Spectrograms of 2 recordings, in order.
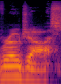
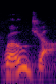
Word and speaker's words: Rojas: If you can get Tejada right, you can get Rojas right. It's the same thing. A silent J. You pronounce it. Okay, That's whatever. what- If you said know one, you Rojas? Okay, I've had enough of this school lesson. If you know one, you should know the other. They're the same thing. I've had enough of this. They're both pronounced with the H.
